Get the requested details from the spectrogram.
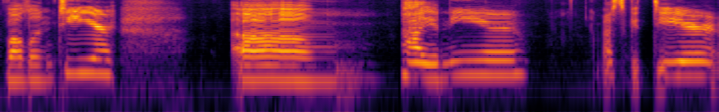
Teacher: Again, the rule for ear, we stress on the final syllable. So, we stress on ear.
